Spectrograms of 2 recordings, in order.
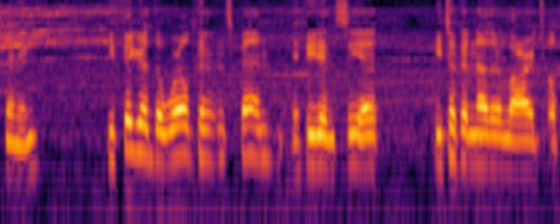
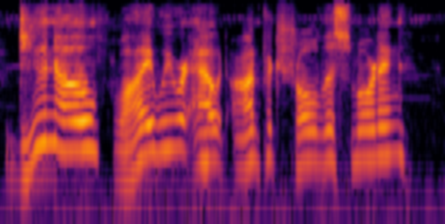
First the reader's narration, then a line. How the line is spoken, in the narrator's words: Marcus asked him through clenched teeth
